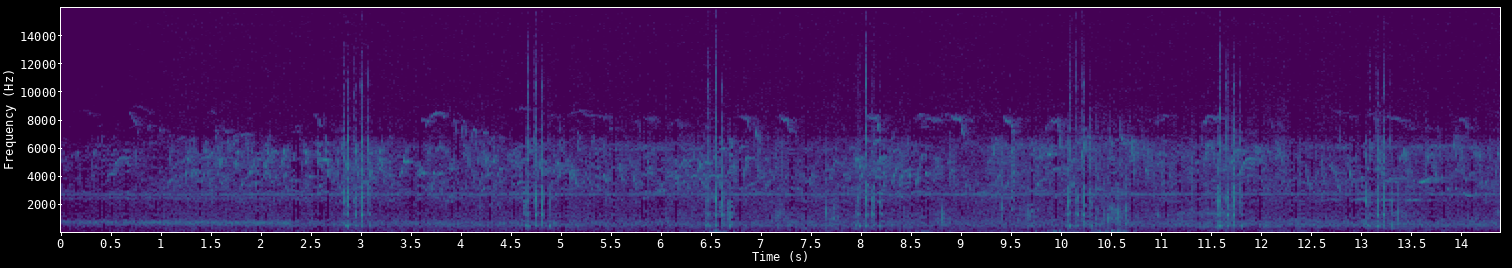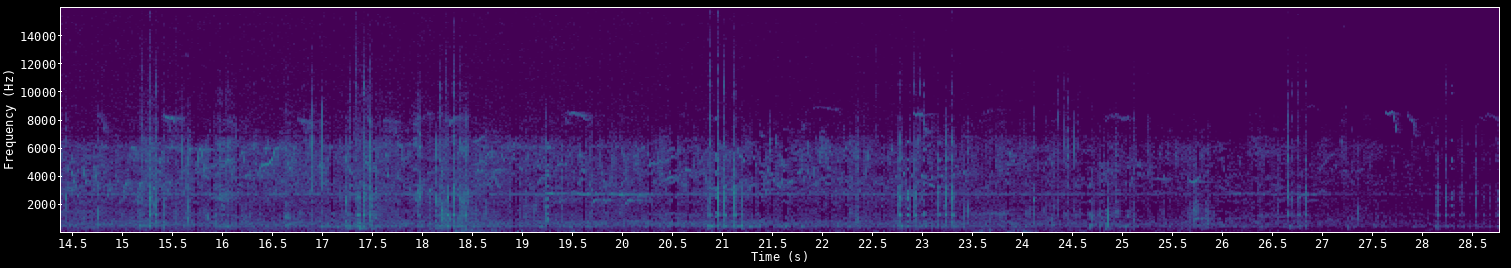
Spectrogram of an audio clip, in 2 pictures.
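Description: Faint outdoor ambience: small birds chirping over a steady high thin tone, with soft knocks about every two seconds.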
